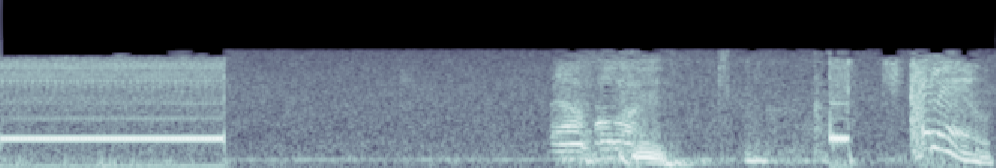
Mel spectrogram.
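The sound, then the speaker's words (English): A telephone's steady dial tone plays, then short electronic keypad tones sound as someone dials a hotline number. Talking is heard between the tones. “Dialing it up now.”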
